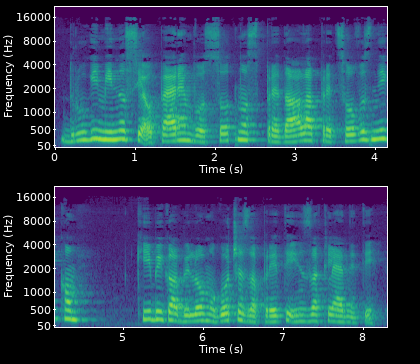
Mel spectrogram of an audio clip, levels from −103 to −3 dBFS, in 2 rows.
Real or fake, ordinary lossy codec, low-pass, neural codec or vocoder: real; MP3, 64 kbps; 19.8 kHz; none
